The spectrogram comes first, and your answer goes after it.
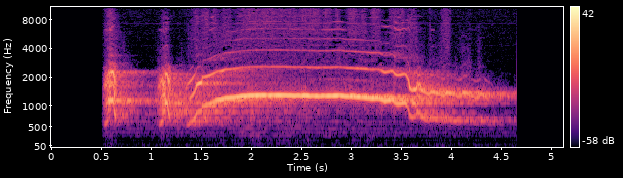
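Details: Coyote giving two short yips that lead into a long, steady, pure howl held for about two seconds, then dropping in pitch and fading out, clean with no other sounds.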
